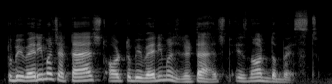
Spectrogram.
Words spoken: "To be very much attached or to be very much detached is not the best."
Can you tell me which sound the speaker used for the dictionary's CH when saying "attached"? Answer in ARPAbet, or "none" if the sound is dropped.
CH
